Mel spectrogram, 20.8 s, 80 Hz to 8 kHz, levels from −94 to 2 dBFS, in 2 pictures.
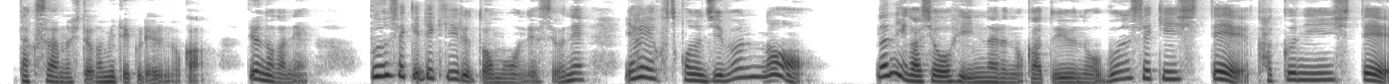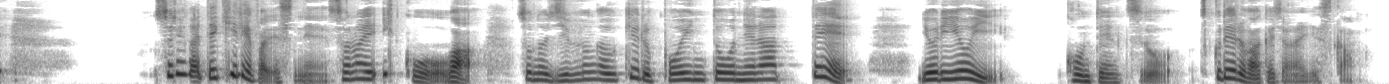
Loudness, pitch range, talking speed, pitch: -25 LUFS, 190-270 Hz, 335 characters per minute, 235 Hz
